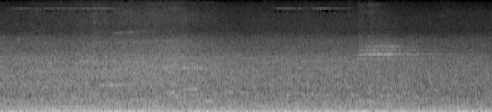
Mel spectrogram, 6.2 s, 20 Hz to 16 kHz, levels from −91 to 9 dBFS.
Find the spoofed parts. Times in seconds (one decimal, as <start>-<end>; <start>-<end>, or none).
3.7-6.2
